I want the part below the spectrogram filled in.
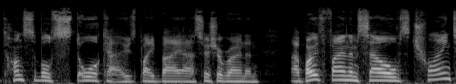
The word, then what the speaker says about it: Saoirse: I can never work out how to pronounce her name. – Saoirse. Saoirse Ronan.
